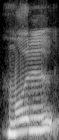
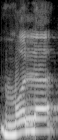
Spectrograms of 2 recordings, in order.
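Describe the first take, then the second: First: The L is held with the tongue kept in place. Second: The L is released quickly with a bouncing echo. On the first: The speaker calls it right. "यह है सही तरीका" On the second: The speaker calls it wrong. "अगर आप कलकला कर रहे हैं"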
